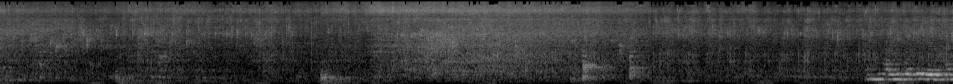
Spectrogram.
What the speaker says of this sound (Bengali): বেগুনগুলোকে আমি এইভাবে ভেজে নিচ্ছি।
